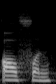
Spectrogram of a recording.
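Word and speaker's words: often: हो रहा है नहीं मैच है कैच है ऑफेन तो ये ऑप्शन भी पढ़ा जाता है तो ऑप्शन भी पड़े तो भी वह गलत नहीं होता तो ऑफेन यह लिसन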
